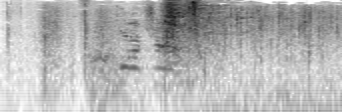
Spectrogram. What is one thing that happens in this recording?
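A glass bottle shatters on the ground.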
